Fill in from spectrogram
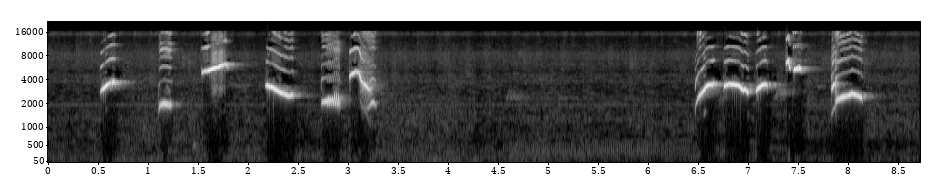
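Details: Orange-headed thrush, or anis kembang, in a lure song used to get a silent bird singing: a string of separate whistled notes rising and falling, a quiet gap with faint low rumble, then a fast burst of twisting whistles.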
